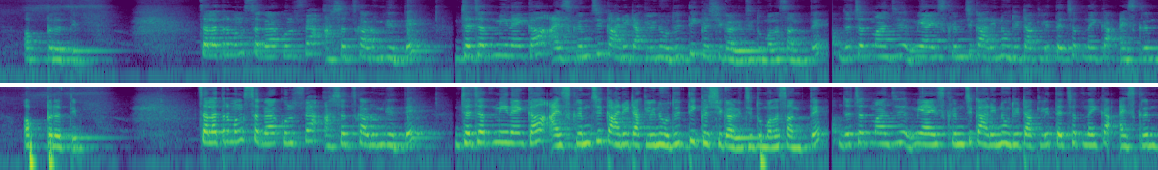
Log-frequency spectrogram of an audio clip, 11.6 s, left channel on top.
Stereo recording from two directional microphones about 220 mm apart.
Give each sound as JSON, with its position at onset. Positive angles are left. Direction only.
{"t": 2.0, "sound": "a woman's voice", "side_deg": -50}
{"t": 3.6, "sound": "a woman's voice", "side_deg": -30}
